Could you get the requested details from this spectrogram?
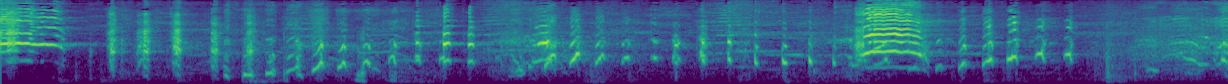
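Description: A cockatoo gives a long run of hoarse, cackling laugh-like bursts, several per second, rising and falling in pitch, with a screechy squawk near the end.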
